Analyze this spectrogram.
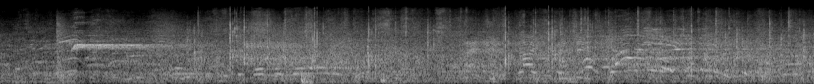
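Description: Ice skates scrape and carve across an ice rink.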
